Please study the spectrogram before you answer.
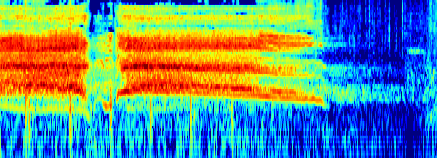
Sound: horrible screams

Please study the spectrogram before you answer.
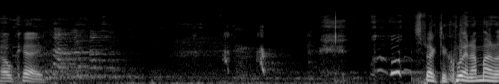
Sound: courtroom laughs

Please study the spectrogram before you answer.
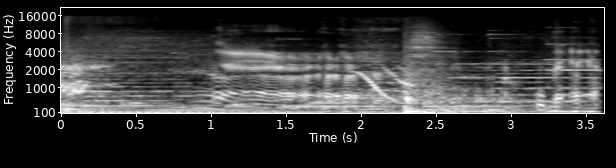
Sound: bleating

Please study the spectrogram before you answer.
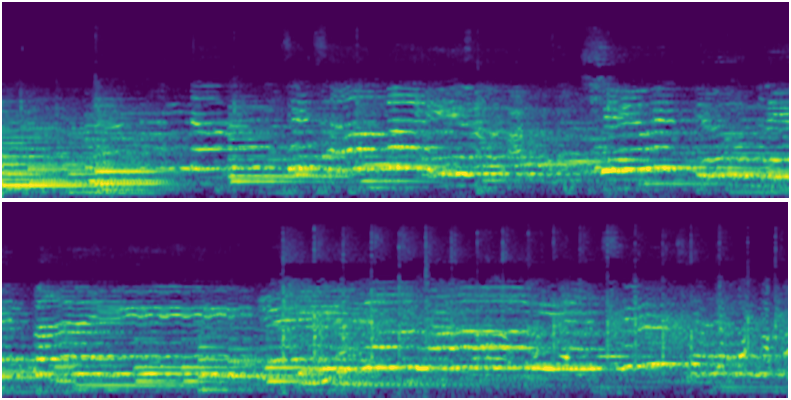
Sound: clapping

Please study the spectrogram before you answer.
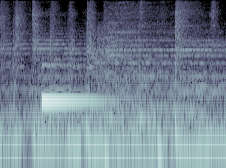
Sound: upbeat music; dinging

